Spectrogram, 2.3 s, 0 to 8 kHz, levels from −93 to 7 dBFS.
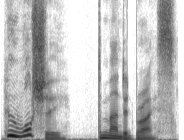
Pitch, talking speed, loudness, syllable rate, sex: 145 Hz, 130 wpm, -17 LUFS, 4.6 syllables/s, male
